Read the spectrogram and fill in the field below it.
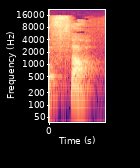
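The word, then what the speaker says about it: ث: Première difficulté, le tha. C'est un S très léger que vous prononcez en sortant légèrement la langue.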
